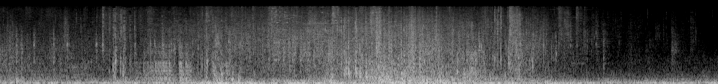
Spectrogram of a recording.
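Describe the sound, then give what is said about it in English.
A roof collapses in a long, loud rumbling crash, with deep booming low end and dense cracking, shattering debris spread across the whole stretch before it thins out at the end. “The roof is caving!”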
